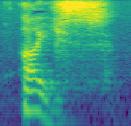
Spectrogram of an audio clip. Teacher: 'ice' begins for many speakers with a raised quality, closer to the English hesitation vowel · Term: Canadian Raising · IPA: [əi]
